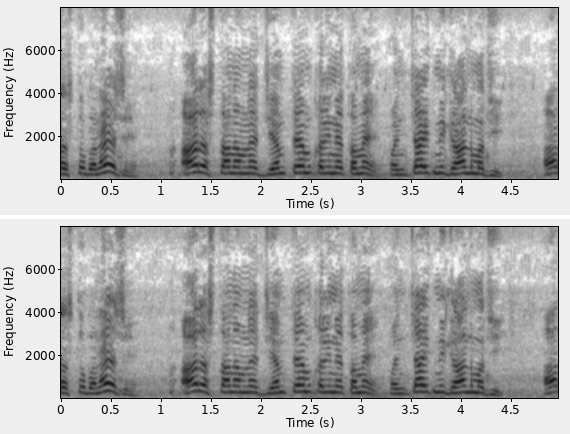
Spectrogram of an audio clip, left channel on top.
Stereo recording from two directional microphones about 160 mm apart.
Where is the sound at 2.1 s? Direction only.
Centre (ahead or behind).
